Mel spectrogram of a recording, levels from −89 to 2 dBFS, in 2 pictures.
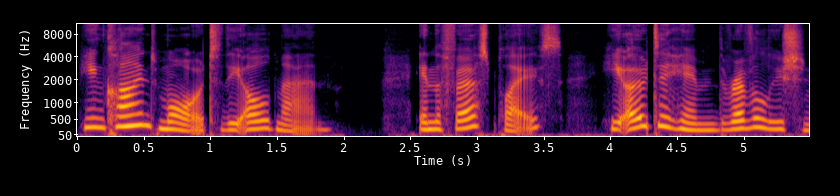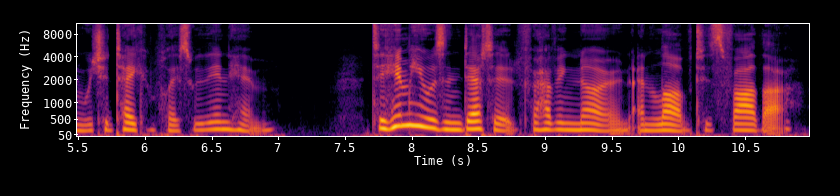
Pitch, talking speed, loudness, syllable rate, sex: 215 Hz, 190 wpm, -19 LUFS, 5.2 syllables/s, female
